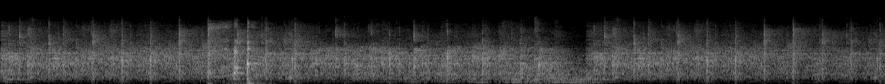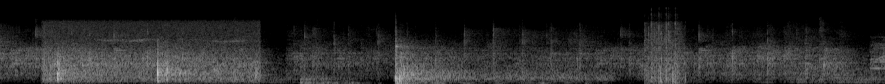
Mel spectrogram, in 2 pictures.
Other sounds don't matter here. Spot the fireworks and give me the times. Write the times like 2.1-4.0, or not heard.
9.2-15.8.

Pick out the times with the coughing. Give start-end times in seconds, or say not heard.
2.0-2.6.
